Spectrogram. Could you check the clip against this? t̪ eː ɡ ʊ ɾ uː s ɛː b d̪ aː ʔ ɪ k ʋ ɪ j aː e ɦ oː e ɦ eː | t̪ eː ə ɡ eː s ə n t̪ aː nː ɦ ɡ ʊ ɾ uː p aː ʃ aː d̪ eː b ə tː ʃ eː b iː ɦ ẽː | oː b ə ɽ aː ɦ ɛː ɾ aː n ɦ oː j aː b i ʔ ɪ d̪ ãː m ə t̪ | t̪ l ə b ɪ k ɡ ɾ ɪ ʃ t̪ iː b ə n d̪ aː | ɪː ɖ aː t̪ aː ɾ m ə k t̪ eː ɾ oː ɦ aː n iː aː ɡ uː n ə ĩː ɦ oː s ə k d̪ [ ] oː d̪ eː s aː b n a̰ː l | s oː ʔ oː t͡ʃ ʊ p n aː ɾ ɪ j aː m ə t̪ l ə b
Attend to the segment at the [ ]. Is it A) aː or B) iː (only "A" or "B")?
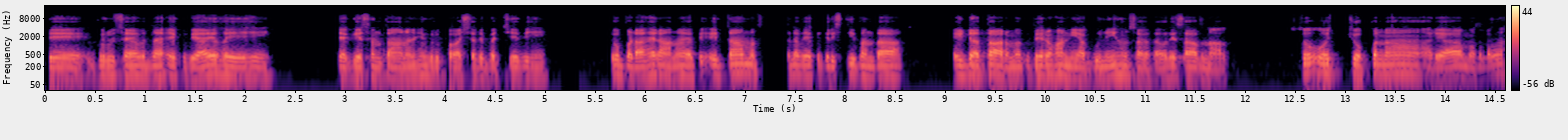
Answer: A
